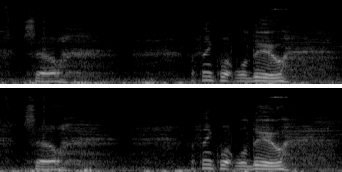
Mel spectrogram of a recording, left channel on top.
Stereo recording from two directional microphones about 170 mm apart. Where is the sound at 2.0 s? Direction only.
35° right (ahead or behind).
